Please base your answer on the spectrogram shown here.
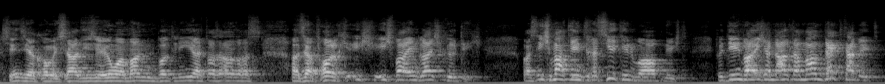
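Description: An actor playing a nervous, defensive older travelling salesman who confesses, in a halting, brooding radio crime drama manner. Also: sits high, vocal fry, bright, forceful tone, heavily acted. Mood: agitated, bitter.

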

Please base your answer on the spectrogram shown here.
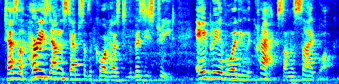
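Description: A man's voice: on the high side, fairly bright tone. A man narrating stage directions at a live screenplay reading. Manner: brisk, matter-of-fact. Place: gallery room with seated audience. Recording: echoey room, clear hiss.

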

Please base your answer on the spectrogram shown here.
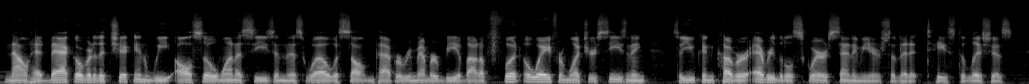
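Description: Chef narrating a recipe, low male voice, dry and close, clear practical instruction. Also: steady tone, fast, hardly any pauses, dry recording, soft background music. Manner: instructive, friendly, practical kitchen tips. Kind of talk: cooking tutorial voice-over.

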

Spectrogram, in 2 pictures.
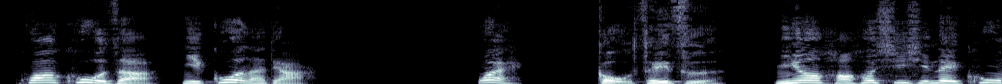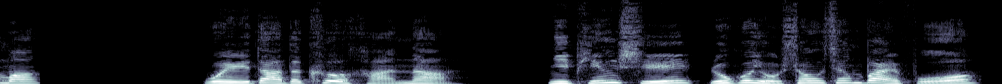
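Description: A woman's voice: a little high, no room sound, studio quality. A woman voicing a bold, scornful warrior heroine who taunts her foes in a video game. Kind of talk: exaggerated game voice acting.

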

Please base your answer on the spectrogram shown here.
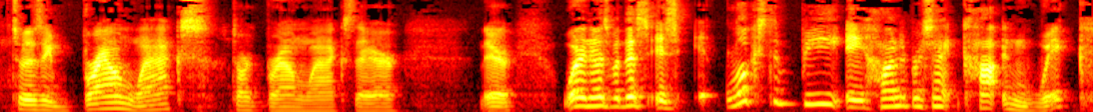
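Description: A man's voice: medium pitch, fairly bright tone. Rambling, chatty man reviewing candles. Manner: chatty, rambling, many ums and restarts. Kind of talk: casual product review vlog. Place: home room with record shelves.

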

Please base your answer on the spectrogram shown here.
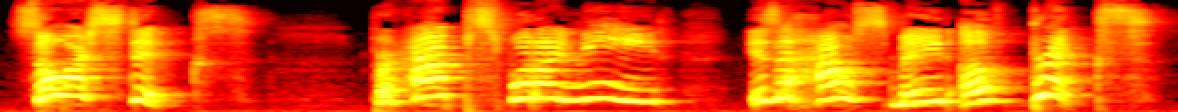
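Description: A woman's voice: very high voice, expressive, slow, a bit bright, voice pushed up, heavily acted. A woman voicing an eager, picky little gray mouse from a children's storybook, exclaiming and musing aloud to itself. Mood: fussy, doubtful.

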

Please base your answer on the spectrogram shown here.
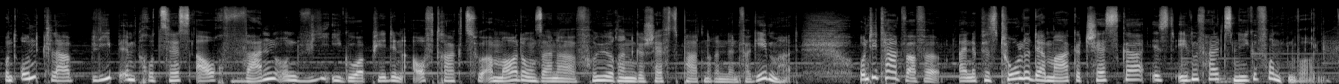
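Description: A woman's voice: lowish voice, lively intonation, moderate pace, darkish tone, faint music behind. A woman in her forties co-hosting a true crime podcast, narrating cases in a conversational style. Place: small dark radio studio, indoors. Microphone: studio microphone on a boom arm, close.

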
